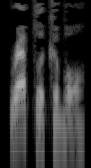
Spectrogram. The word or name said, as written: replicable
